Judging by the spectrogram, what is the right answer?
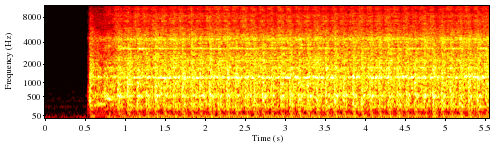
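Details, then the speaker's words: VW Beetle air-cooled engine sitting two years, on start stand with carburetor bowl primed: steady starter churning about three turns a second with no catch or firing; cranks but won't start, not even trying. "What the hell? Not even trying."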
